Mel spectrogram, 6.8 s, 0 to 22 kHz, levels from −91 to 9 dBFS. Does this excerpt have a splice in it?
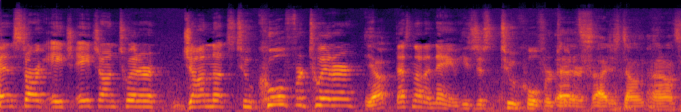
no; 0 cuts

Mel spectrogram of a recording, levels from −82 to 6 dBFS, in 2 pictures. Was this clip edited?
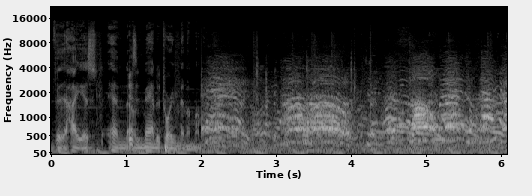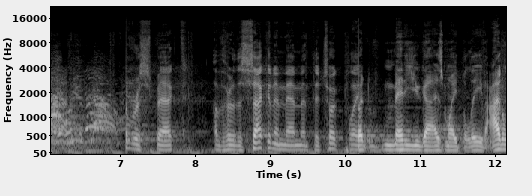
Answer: no; 0 cuts

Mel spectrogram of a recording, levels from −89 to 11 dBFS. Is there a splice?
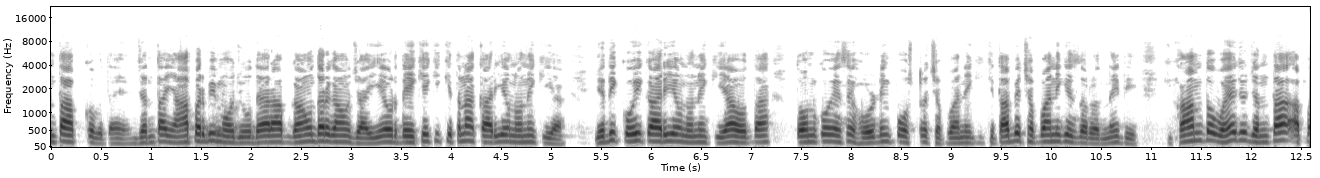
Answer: no; 0 cuts

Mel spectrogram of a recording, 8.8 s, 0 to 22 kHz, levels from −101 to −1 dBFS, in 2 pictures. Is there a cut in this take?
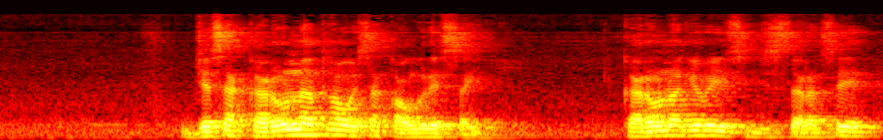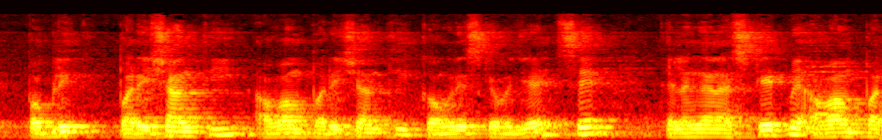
no; 0 cuts

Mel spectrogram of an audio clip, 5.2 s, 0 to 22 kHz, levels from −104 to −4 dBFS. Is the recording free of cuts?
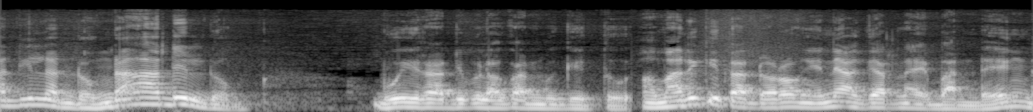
no; 1 cut; at 3.1 s

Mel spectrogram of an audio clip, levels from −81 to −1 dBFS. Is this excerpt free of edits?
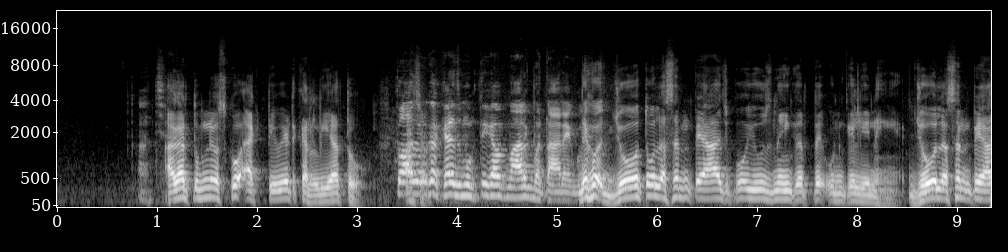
no; 1 cut; at 3.2 s

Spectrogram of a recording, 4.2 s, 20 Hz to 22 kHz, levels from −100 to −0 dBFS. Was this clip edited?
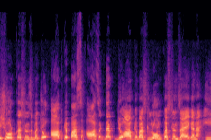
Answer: yes; 1 cut; at 2.3 s

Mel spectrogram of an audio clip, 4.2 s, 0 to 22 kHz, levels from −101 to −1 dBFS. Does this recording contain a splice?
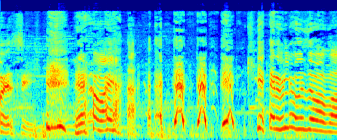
no; 0 cuts

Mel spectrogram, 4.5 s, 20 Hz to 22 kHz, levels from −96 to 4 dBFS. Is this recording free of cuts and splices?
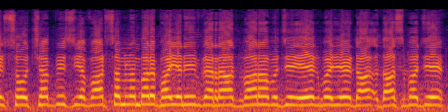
yes; 0 cuts

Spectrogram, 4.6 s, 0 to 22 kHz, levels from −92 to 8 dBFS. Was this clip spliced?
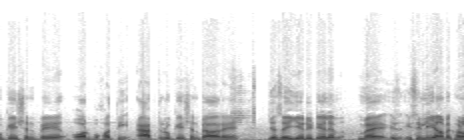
yes; 1 cut; at 2.5 s

